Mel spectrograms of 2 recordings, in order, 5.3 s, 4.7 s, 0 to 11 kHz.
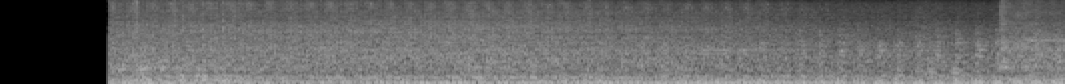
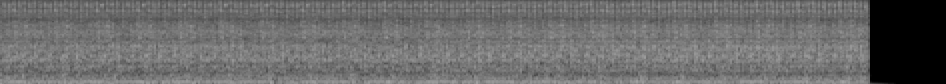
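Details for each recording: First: Bentley with the Audi 4.0 litre twin-turbo V8 idles with an uneven, stumbling low rumble; the misfire comes from carbon buildup and is being treated with a direct-injection carbon cleaner. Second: Bentley with the Audi 4.0 litre twin-turbo V8 idling steadily with an even low beat and no stumbles or skips. This follows a direct-injection carbon-cleaning treatment for a carbon-related misfire. Smooth, healthy idle.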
